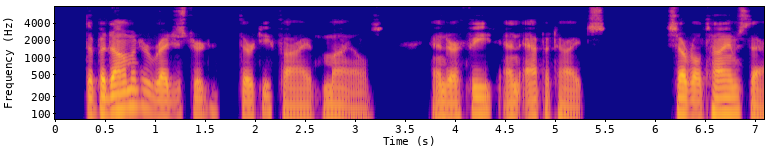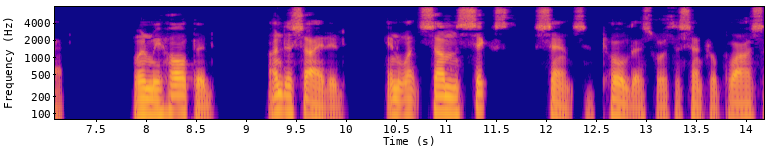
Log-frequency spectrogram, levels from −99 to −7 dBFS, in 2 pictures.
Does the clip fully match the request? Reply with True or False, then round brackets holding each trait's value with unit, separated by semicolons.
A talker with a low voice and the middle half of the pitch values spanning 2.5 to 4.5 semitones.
False (85 Hz; 5.5 semitones)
